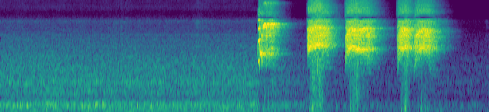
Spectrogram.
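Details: Caged black francolin, known as kala titar, calling in a decorated cage: four loud, harsh rasping bursts in quick rhythm after a quiet hissy lead-in.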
